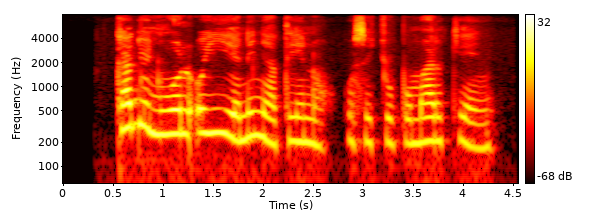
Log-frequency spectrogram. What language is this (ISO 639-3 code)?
luo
